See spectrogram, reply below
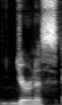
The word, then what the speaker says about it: Uranus: We had Uranus and Neptune for the first time.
